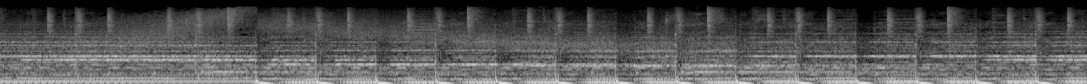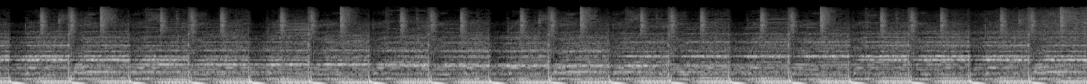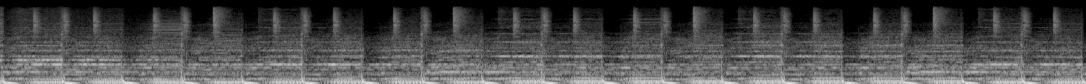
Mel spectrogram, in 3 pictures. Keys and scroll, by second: 0.3 ctrl+a, 9.6 ctrl+;, 32.2 ctrl+a.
